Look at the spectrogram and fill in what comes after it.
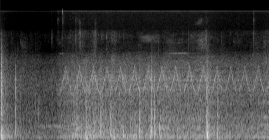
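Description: Aerial fireworks shells bursting, a loud bang at the start and another about four seconds in, with smaller cracks between. From about a second in, a car alarm warbles rapidly up and down, about four times a second.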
